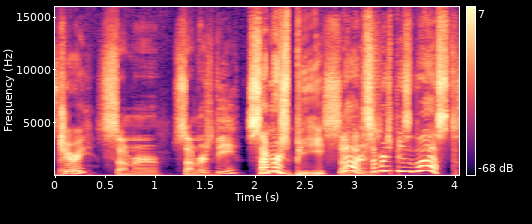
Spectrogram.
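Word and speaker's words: Somersby: How do you pronounce Black cherry? Summersby.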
